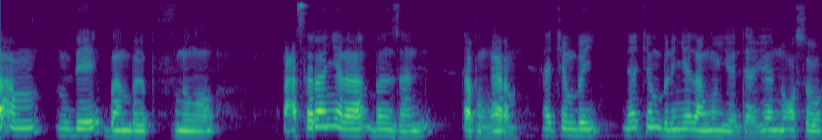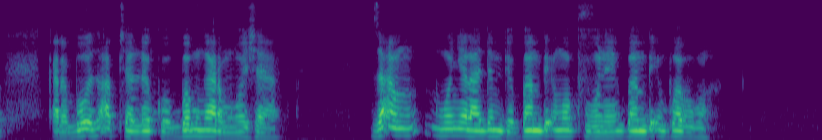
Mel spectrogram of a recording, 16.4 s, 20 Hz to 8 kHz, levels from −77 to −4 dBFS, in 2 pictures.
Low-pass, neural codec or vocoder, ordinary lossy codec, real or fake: 7.2 kHz; none; Opus, 64 kbps; real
